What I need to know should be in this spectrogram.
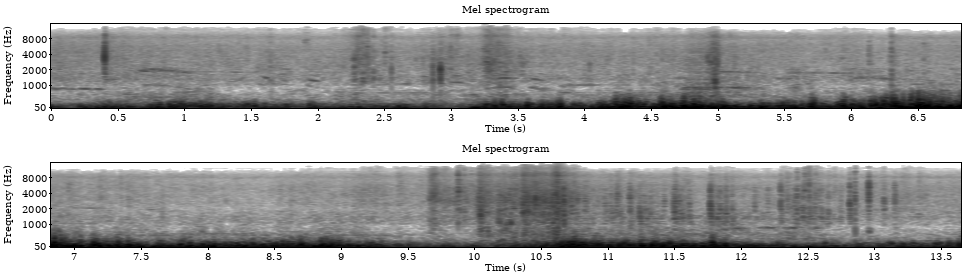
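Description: Wind gusts and buffets a microphone outdoors.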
